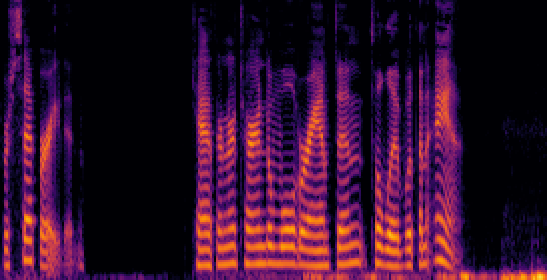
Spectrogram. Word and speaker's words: Wolverhampton: Wolverhampton. The H is silent.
